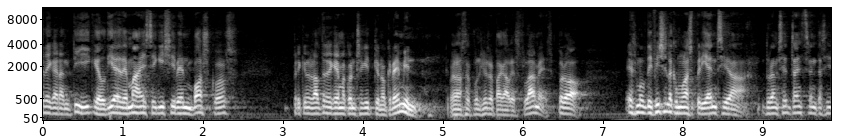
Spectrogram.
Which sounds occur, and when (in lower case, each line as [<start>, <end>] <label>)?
[0.00, 2.40] male speech
[0.00, 9.85] background noise
[2.46, 2.89] breathing
[3.06, 4.65] male speech
[4.67, 5.05] breathing
[5.08, 6.71] male speech
[6.75, 7.24] breathing
[7.26, 8.79] male speech
[8.79, 9.01] breathing
[8.94, 9.85] male speech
